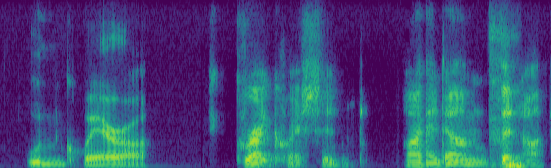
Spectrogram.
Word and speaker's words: Junqueira: Yeah, no, I think the proper Brazilian pronunciation is Junqueira, but Or is it a silent J, like Unquera?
